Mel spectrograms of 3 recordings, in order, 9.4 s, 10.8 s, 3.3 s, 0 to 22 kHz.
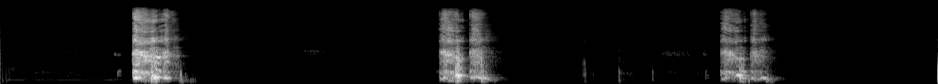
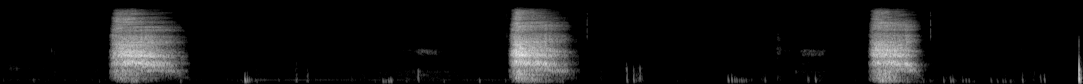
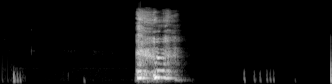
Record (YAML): three_cough_length: 9.4 s
three_cough_amplitude: 25940
three_cough_signal_mean_std_ratio: 0.25
exhalation_length: 10.8 s
exhalation_amplitude: 25930
exhalation_signal_mean_std_ratio: 0.29
cough_length: 3.3 s
cough_amplitude: 30956
cough_signal_mean_std_ratio: 0.26
survey_phase: beta (2021-08-13 to 2022-03-07)
age: 18-44
gender: Female
wearing_mask: 'No'
symptom_none: true
smoker_status: Never smoked
respiratory_condition_asthma: false
respiratory_condition_other: false
recruitment_source: REACT
submission_delay: 1 day
covid_test_result: Negative
covid_test_method: RT-qPCR
influenza_a_test_result: Negative
influenza_b_test_result: Negative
